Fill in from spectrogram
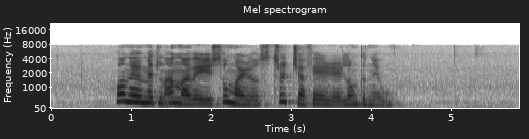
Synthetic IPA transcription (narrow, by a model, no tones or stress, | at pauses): hʊnhɛʋmɪt̪lnanːaʋɛːjɪsʊmaɹɔst̪ʰɾʊt͡ʃafɛːɹɪɹlɔŋknɪw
